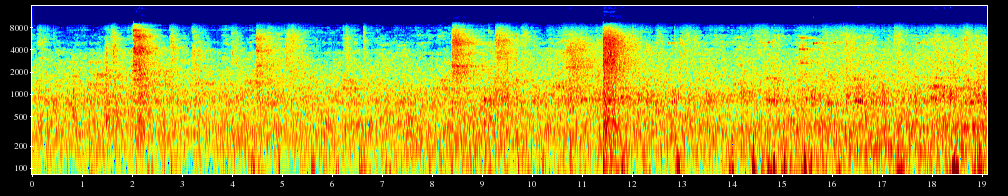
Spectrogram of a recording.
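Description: A steady murmur of background noise fills a large roofed space.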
